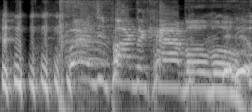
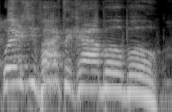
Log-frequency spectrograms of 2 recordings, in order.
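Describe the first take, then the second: First: High, slow Boston voice, car dropped to kah; Boston accent. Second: Higher Boston voice, car as kah; quick Boston line; Boston accent. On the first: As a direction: drawl it out like a Boston guy. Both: Acted. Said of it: "what I was doing was a Boston accent".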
